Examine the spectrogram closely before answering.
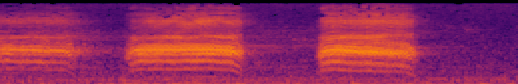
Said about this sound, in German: Rabenkrähe.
